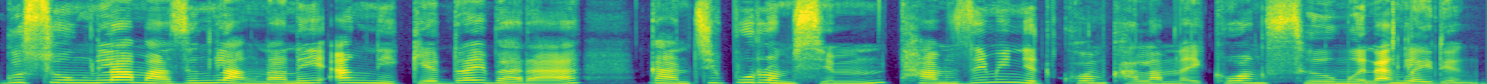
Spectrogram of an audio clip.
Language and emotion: Bodo, surprised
